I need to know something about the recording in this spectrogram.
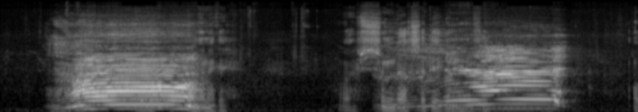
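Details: Cattle undergoing treatment to clear metal objects from the stomach, giving two drawn-out moos. The first is level and loud, the second wavers upward before holding steady. A short quiet gap separates them.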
